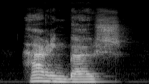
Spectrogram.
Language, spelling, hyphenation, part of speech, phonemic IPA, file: Dutch, haringbuis, ha‧ring‧buis, noun, /ˈɦaː.rɪŋˌbœy̯s/, Nl-haringbuis.ogg
- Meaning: herring buss; an old type of keeled fishing boat used for catching herring, having two or three rectangular main sails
